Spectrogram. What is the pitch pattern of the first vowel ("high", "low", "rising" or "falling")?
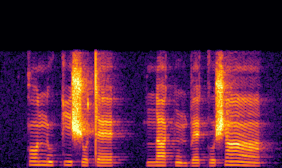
high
